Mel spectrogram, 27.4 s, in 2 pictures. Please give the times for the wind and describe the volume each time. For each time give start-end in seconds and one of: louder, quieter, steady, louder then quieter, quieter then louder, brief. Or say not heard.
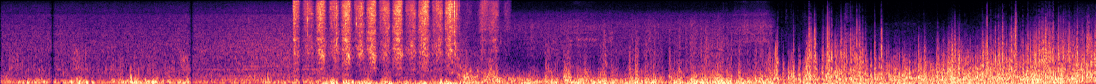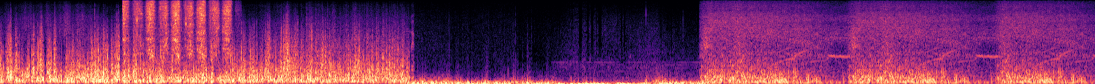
0.0-27.3 louder then quieter.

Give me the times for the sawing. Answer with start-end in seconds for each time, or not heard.
3.6-6.2, 15.2-16.7.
